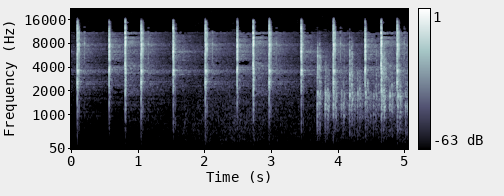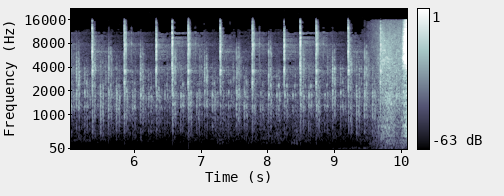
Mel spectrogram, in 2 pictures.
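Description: Faint, sharp clicks of plastic LEGO parts being handled and pressed onto the road plates, about two a second. From about four seconds in, a faint rustle joins and the clicks come more often.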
